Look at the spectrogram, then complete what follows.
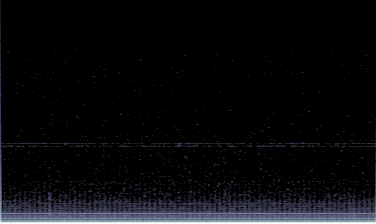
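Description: Steady low electrical hum with a few faint higher tones over it, unchanging throughout; nothing else is heard.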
